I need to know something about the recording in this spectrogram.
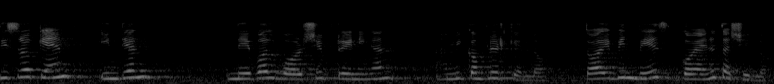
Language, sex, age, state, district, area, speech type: Goan Konkani, female, 18-30, Goa, Tiswadi, rural, spontaneous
